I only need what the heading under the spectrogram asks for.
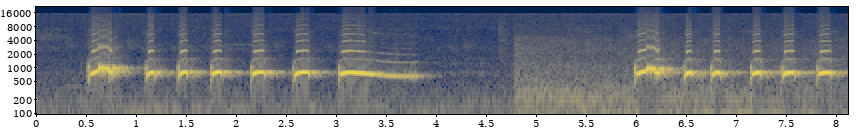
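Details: Bangkok-type zebra dove, a ringed bird praised for a big, long voice: a cooing phrase of a rising first note, five clipped coos and a drawn-out falling ending, a brief noisy rustle, then the phrase starting again.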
